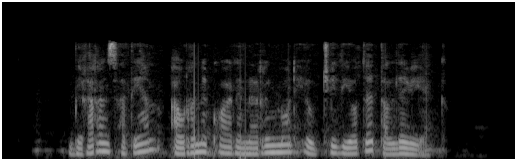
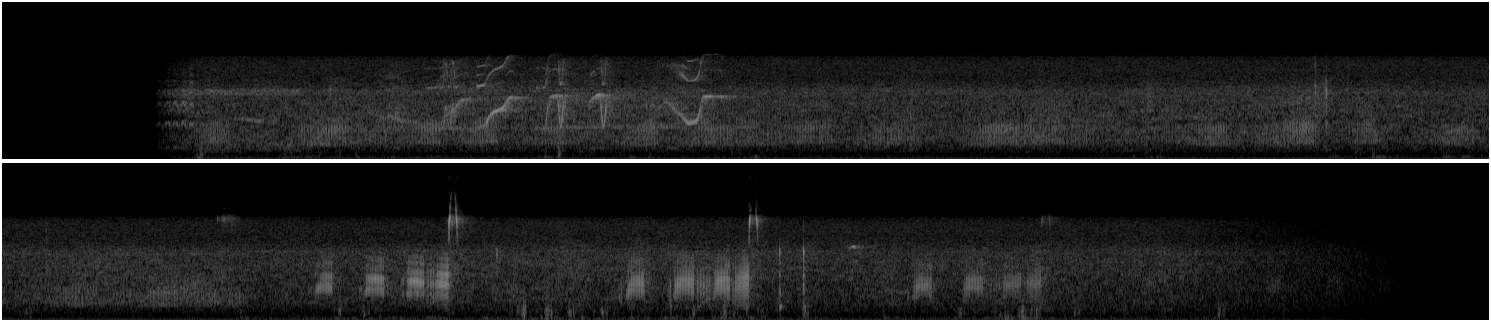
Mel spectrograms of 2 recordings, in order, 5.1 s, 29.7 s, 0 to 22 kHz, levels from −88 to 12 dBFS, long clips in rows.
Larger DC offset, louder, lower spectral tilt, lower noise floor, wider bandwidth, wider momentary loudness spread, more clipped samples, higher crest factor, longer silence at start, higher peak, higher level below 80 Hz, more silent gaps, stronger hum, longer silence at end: neither; first, -31 LUFS vs -48 LUFS; first, -5 dB/octave vs -1 dB/octave; about the same, -79 dBFS vs -81 dBFS; second, 8 kHz vs 16 kHz; second, 9 LU vs 14 LU; neither; second, 20 dB vs 32 dB; second, 0.35 s vs 1.55 s; first, -12 dBFS vs -20 dBFS; first, -62 dBFS vs -80 dBFS; neither; neither; second, 0.7 s vs 1.2 s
